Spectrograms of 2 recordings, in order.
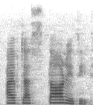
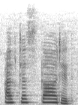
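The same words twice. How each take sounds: First: "started" stressed and drawn out, falling. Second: "started" pitched high and drawn out, then falling; surprised reply, punch "started" higher; special emphasis on STARTED. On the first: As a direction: put ordinary stress on "started", unhurried. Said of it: "The word started is stressed". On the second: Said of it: "in the second dialect it's especially emphasized". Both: Shown as a demonstration.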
